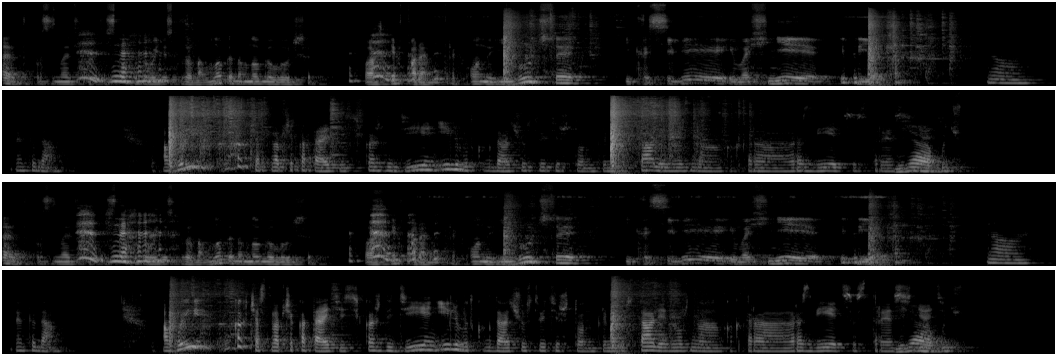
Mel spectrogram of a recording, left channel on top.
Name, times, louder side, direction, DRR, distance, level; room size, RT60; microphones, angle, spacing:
voice 1, 0.0-0.8 1.3-3.0 3.6-3.8 4.2-4.4 4.7-6.0 6.2-9.1 19.5-20.1, left 1 dB, 25° left, 7 dB, 1.0 m, -42 dB
voice 2, 0.7-1.8 3.7-4.1 9.8-10.3 10.7-11.1 11.7-19.9, right 4 dB, 45° right, 8 dB, 0.9 m, -42 dB
sound 1, 1.8-1.9 5.0-6.2 8.7-9.7 12.0-14.2 16.6-18.2, left 9 dB, 90° left, 0.8 m, -39 dB
sound 2, 4.1-8.9, right 8 dB, 30° right, 2.9 m, -59 dB
10.5 x 6.3 x 7.1 m, 0.64 s
head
